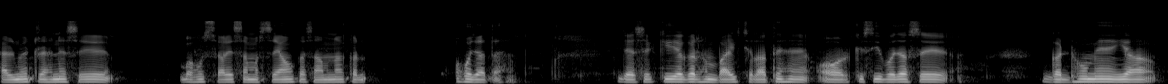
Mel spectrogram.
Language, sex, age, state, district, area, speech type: Hindi, male, 30-45, Bihar, Muzaffarpur, rural, spontaneous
